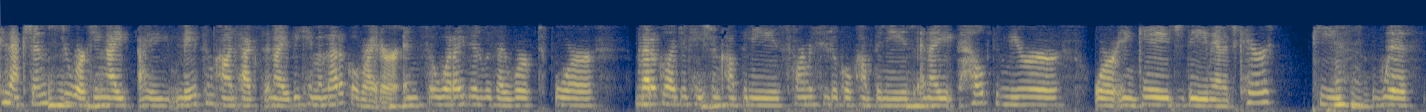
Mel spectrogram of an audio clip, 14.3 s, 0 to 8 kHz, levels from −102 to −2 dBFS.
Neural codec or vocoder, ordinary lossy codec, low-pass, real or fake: none; AAC, 16 kbps; 7.2 kHz; real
